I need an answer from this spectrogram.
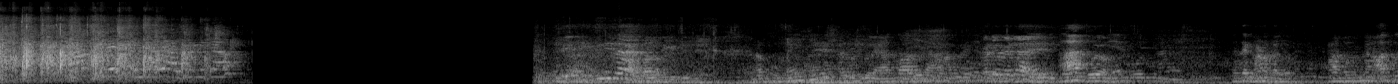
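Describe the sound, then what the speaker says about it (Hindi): A group of young children at a school in Kotra, Udaipur, India clap together in a scattered burst, with voices chattering around them; the clapping pauses briefly, then resumes. "तालियां बजाओ एक बार, तालियां।"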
